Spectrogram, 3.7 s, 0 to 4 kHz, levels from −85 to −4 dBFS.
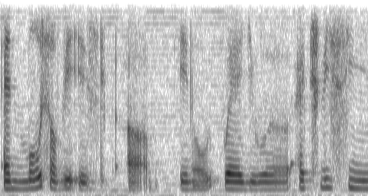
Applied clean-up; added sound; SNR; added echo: none; none; none; none.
